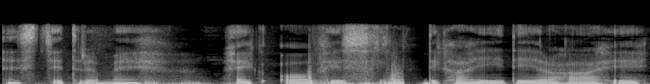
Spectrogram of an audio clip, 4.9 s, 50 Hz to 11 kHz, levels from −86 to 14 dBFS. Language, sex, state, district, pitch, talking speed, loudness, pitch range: Hindi, female, Madhya Pradesh, Bhopal, 220 Hz, 110 wpm, -18 LUFS, 210-225 Hz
